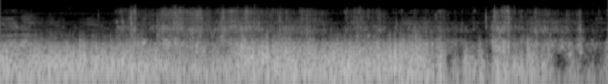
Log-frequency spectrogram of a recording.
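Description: Wind rumbling on the microphone over water sloshing around a large wels catfish being released in the shallows; the rumble eases about four and a half seconds in, leaving light splashing.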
